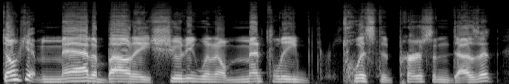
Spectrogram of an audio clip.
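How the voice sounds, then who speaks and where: A middle-aged man holds forth on his talk show in a slow, drawn-out ramble. His voice is bright and clear, pushing up hard on the words he stresses. The sound is close and dry, with no room around it. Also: medium pitch, no room sound. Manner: drawn-out, rambling monologue with emphatic rises. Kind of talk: ranting political talk.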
